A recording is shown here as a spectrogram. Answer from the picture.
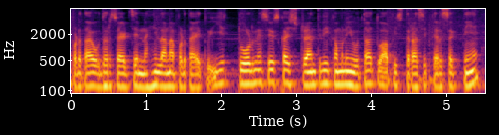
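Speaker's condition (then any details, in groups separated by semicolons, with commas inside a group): No condition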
